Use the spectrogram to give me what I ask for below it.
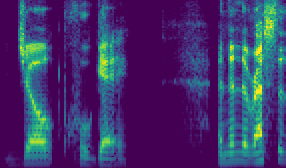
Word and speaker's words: jugué: The only way we can maintain that is by inserting a U, which becomes silent in front of the A. And when G is followed by U, it gives the hard G sound. So it helps us maintain the original sound.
